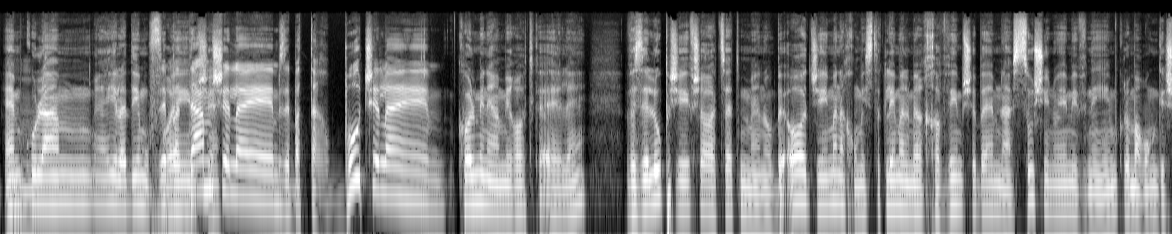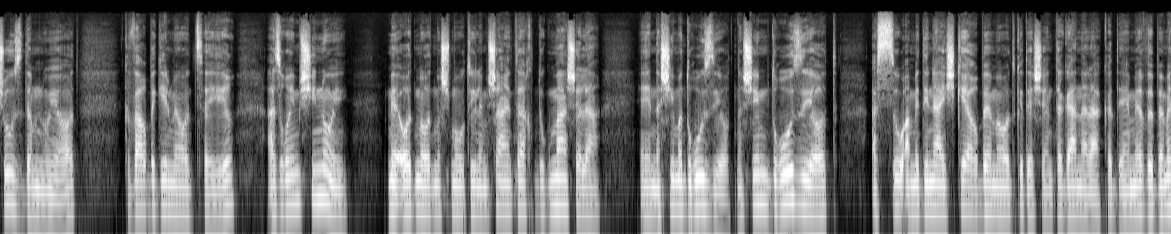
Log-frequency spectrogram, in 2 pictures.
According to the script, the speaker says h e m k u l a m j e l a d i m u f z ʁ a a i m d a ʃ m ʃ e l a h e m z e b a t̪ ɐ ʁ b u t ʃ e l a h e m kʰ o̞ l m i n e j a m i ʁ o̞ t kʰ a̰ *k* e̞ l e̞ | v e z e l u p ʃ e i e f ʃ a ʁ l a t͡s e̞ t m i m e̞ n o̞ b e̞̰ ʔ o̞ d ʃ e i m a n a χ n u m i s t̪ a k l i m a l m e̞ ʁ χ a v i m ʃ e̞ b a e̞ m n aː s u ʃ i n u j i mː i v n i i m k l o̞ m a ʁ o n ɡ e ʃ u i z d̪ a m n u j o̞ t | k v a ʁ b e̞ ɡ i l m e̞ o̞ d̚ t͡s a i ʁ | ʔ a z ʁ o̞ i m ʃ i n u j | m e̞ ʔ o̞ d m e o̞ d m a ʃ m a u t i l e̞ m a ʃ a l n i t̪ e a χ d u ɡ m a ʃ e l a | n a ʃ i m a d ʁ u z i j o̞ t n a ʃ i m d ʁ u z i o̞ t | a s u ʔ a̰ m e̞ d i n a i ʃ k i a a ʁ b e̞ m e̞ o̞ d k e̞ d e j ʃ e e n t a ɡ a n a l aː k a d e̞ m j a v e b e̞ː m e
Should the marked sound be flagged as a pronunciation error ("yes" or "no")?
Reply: yes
